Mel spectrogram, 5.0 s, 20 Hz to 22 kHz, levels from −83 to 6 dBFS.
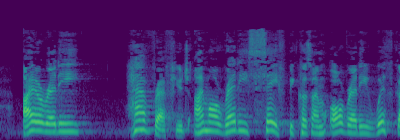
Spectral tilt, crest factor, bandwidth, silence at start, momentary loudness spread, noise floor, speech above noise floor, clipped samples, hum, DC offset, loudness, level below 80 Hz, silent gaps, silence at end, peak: -5 dB/octave; 18 dB; 11 kHz; 0.3 s; 8 LU; -58 dBFS; 34 dB; under 0.1%; none; under 0.1%; -24 LUFS; -76 dBFS; none; 0 s; -6 dBFS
